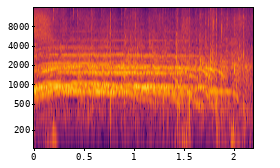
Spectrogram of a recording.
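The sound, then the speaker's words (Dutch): A crowd applauds loudly and steadily for the winner of the evening at a show, dense clapping filling the whole stretch, with a faint sustained tone running underneath and no voices standing out. “Maar ik wil een heel hard applaus voor de enige echte winnaar van de avond.”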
